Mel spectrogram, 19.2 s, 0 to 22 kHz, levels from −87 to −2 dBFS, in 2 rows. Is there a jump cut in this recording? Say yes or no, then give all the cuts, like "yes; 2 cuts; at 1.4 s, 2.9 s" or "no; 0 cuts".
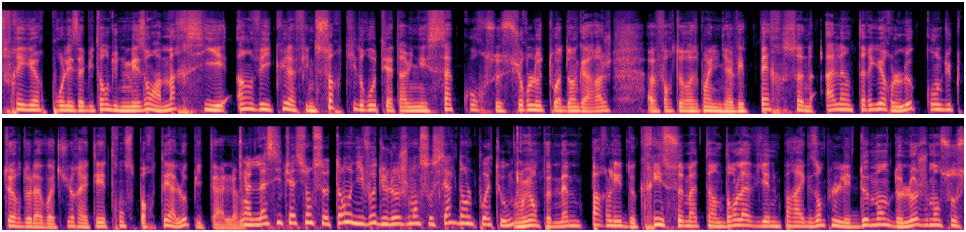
no; 0 cuts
